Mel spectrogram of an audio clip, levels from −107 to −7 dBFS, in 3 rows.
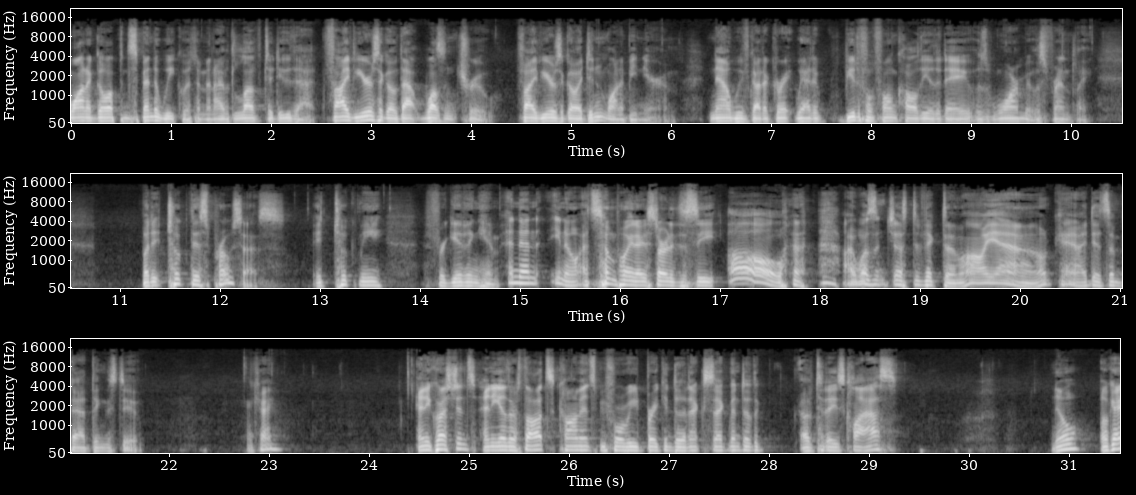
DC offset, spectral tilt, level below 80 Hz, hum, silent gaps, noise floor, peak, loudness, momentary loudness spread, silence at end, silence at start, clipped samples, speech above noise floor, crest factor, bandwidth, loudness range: under 0.1%; -4.5 dB/octave; -56 dBFS; none; none; -68 dBFS; -4 dBFS; -25 LUFS; 10 LU; 0 s; 0 s; under 0.1%; 43 dB; 22 dB; 15 kHz; 6 LU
